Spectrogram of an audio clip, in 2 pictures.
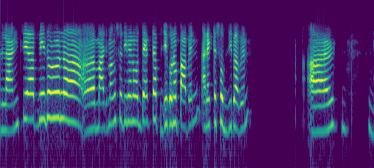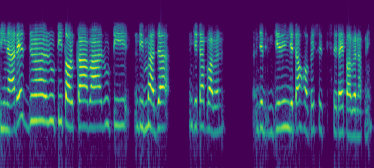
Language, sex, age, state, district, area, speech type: Bengali, female, 18-30, West Bengal, Nadia, rural, conversation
